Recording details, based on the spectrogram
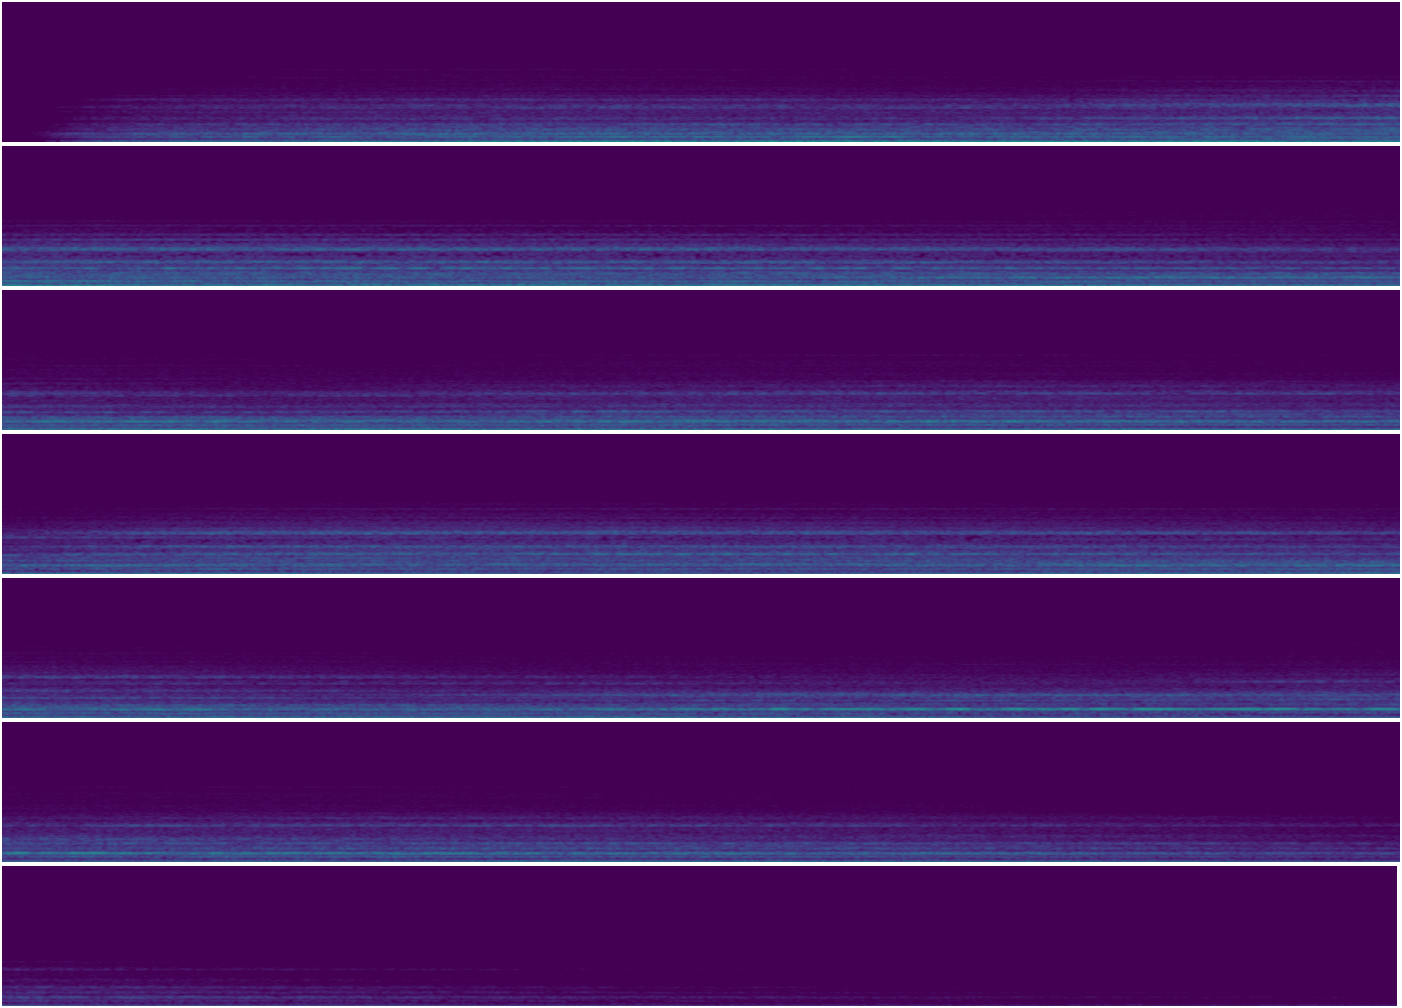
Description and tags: A deep atmospheric drone, created from reverb releases. The raw sounds were hits on a metal gym ladder, with lots of Rayspace plugin applied; the releases were singled out and stiched together with some extra reverb added.
ambient, artificial, atmospherics, drone, evolving, freaky, soundscape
